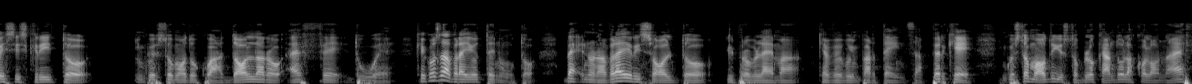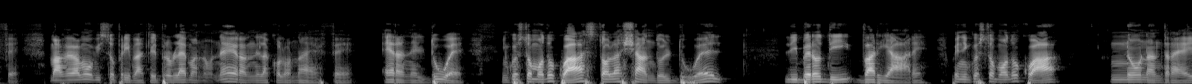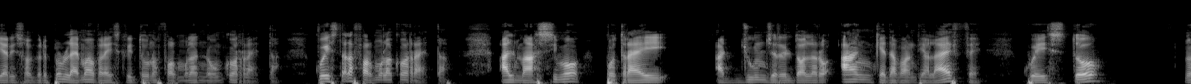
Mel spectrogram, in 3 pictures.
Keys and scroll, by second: 4.3 ctrl+Return, 18.7 Escape, 21.2 Escape, 34.2 ctrl+Return.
